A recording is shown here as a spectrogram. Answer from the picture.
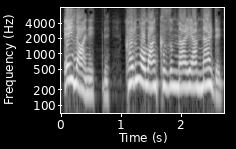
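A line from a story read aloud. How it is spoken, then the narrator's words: Crying out. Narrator (Turkish): diye haykırmış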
